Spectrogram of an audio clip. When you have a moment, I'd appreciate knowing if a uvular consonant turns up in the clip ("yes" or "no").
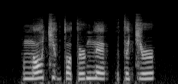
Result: yes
